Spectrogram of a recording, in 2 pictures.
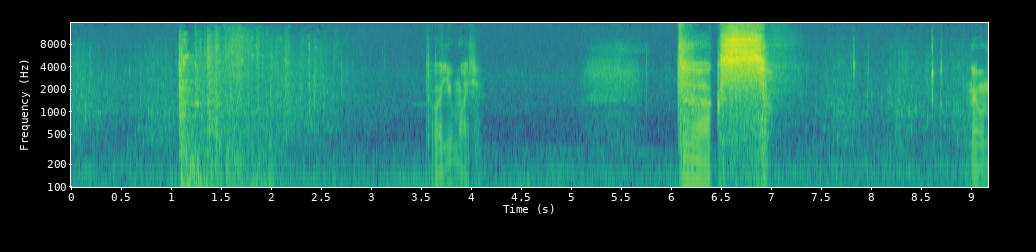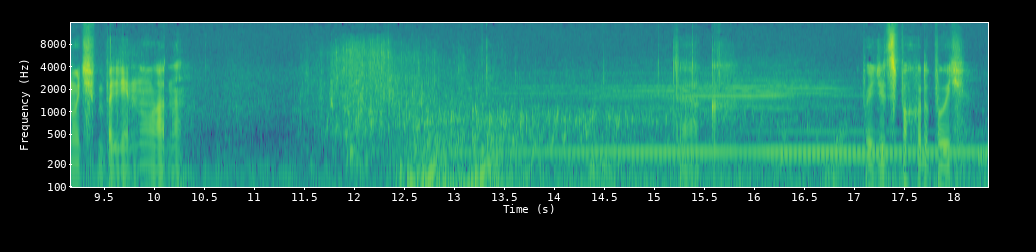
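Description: Water sloshes and splashes as someone wades and swims.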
